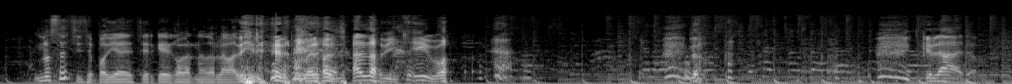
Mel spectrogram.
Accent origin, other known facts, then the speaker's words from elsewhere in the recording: Salta, Argentina; Pero yo soy de Salta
